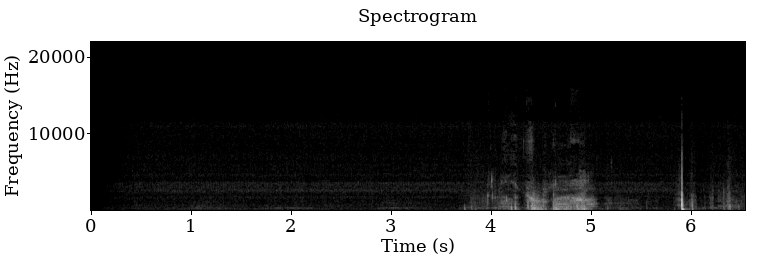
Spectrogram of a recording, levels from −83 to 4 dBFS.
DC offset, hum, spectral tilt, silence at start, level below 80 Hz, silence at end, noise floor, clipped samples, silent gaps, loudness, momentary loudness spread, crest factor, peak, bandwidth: under 0.1%; none; -6.5 dB/octave; 4.05 s; -68 dBFS; 0.15 s; -67 dBFS; under 0.1%; none; -33 LUFS; 28 LU; 38 dB; -2 dBFS; 16 kHz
